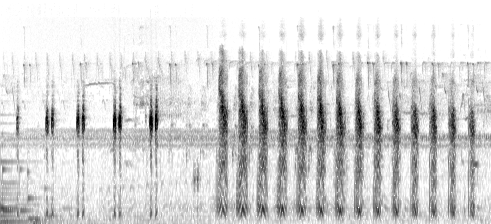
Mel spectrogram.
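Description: Virginia rail calls in a marsh, heard from a boardwalk: a few sharp paired clicks, then a steady run of about a dozen grunting oinks, evenly spaced and close by, over a faint steady background hum.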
